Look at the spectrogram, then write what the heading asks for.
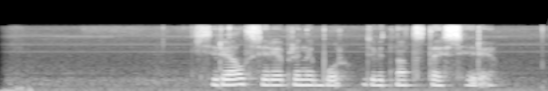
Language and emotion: Russian, neutral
